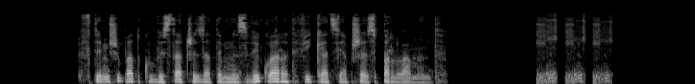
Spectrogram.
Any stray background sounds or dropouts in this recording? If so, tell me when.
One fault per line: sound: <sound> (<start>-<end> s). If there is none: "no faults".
sound: laugh (5.4-6.1 s)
